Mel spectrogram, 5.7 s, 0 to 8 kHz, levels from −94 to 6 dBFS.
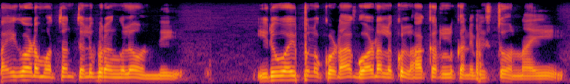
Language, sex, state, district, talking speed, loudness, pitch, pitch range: Telugu, male, Telangana, Hyderabad, 115 wpm, -17 LUFS, 125 Hz, 120-140 Hz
